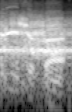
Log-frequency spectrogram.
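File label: Russian speech, Ka-50 Wingman; DCS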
